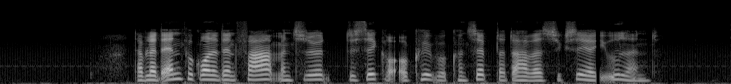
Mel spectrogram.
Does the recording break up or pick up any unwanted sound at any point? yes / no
yes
